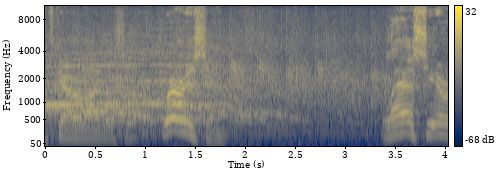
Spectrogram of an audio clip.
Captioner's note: applause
